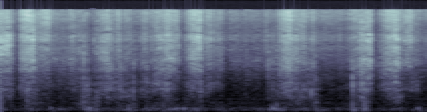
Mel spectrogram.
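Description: Cardboard baseball cards sliding and rubbing against each other as a hand-held stack is flipped through one card at a time: a series of short, irregular scraping swishes.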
